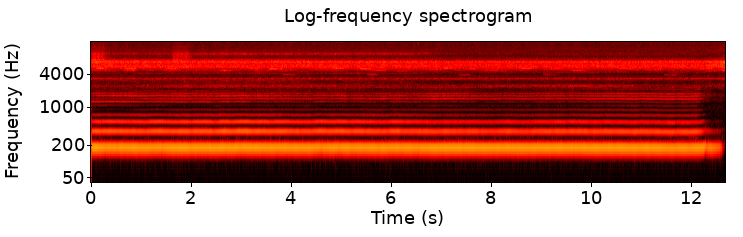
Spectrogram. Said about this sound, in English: And as you exhale, you're going to kind of create like a hum. Again, inhaling and hum.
